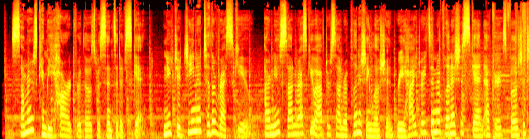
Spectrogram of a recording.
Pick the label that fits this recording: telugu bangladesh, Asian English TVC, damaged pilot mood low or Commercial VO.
Commercial VO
